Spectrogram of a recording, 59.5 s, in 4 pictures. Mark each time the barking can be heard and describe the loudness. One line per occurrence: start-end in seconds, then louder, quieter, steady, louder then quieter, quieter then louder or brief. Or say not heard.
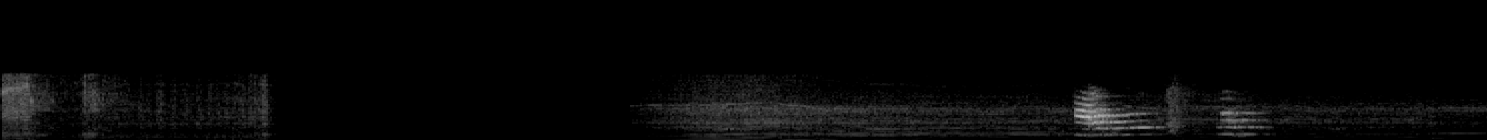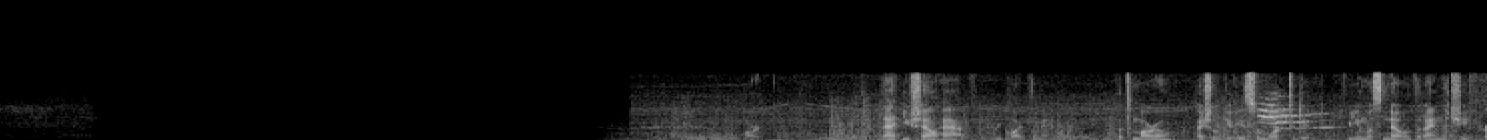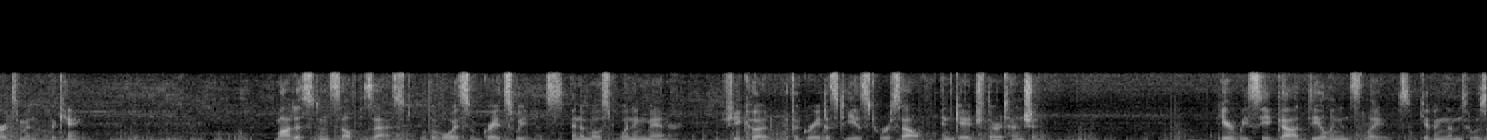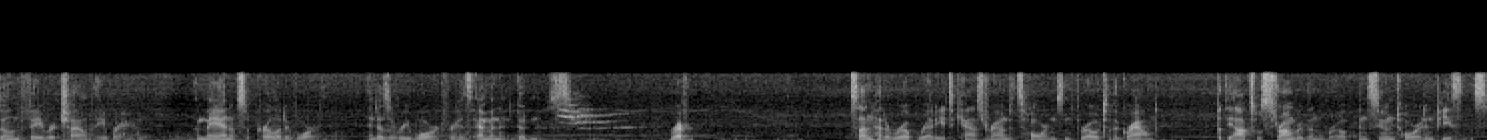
not heard.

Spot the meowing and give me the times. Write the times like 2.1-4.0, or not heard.
10.7-12.6, 27.4-28.2, 50.1-51.2.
